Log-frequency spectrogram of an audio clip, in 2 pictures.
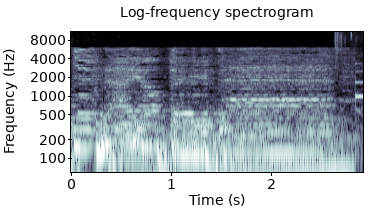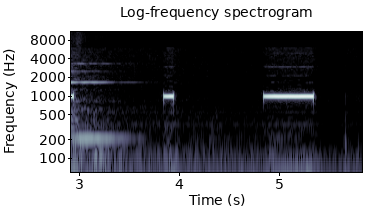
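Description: A radio frequency switching between stations in the Netherlands, the moment one station leaves the frequency and Sky Radio begins on 100.7 FM: loud music cuts off abruptly, leaving near silence broken by three steady electronic beeps, two short and one longer.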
